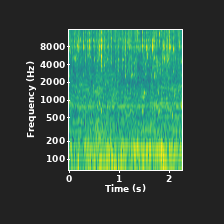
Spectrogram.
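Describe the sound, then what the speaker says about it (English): Running water sound coming from a light pole at an outdoor festival opening night, a steady, fairly loud rushing trickle that carries on without a break. "now it's making the sound of running water."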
